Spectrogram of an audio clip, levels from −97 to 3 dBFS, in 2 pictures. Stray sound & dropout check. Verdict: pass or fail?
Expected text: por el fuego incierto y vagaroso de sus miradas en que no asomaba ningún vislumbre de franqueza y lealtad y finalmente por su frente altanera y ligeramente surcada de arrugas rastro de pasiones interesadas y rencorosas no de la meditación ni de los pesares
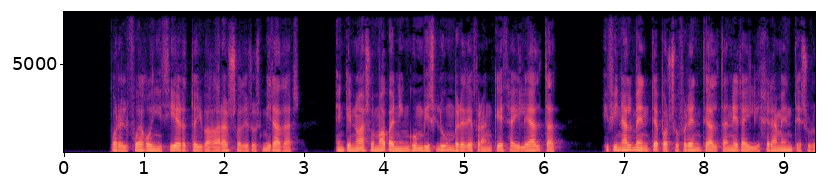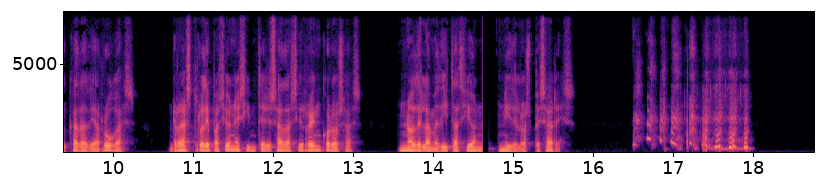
fail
